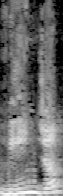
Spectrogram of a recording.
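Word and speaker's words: Vizhinjam: জেড কে কিন্তু silently আমাদের silent থাকবে ইন দ্য প্রোনাউন্সিয়েশন হবে কিন্তু ভিনজাম পোর্ট।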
